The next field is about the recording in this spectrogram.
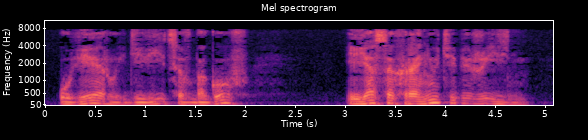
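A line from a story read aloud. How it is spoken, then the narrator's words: Ruler's gentle speech. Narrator (Russian): правитель ласково сказал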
